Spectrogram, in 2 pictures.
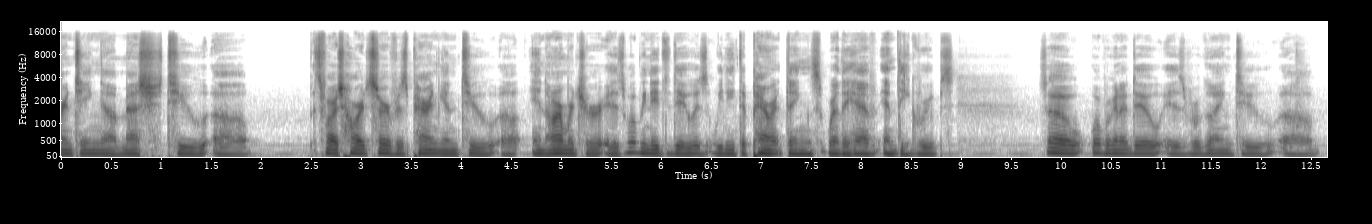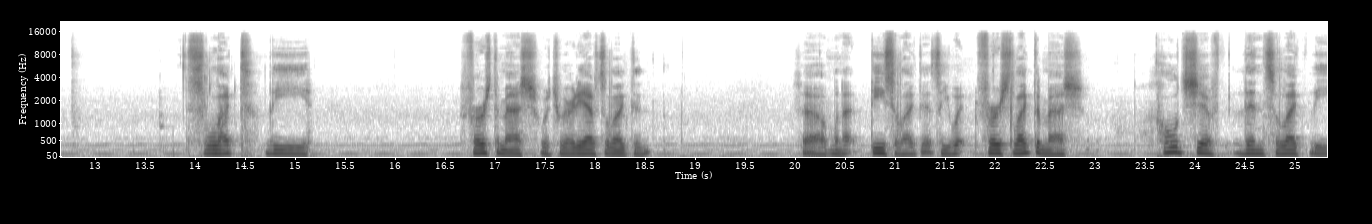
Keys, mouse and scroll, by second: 20.9 click, 22.0 click.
